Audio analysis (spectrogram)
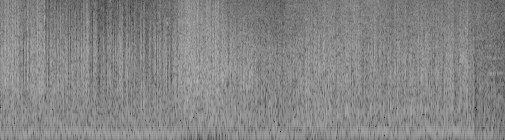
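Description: Anti-aircraft fire and a British warplane attack roar in old archival war film footage, a sustained loud barrage of booming explosions and rushing noise with no voices over it.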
